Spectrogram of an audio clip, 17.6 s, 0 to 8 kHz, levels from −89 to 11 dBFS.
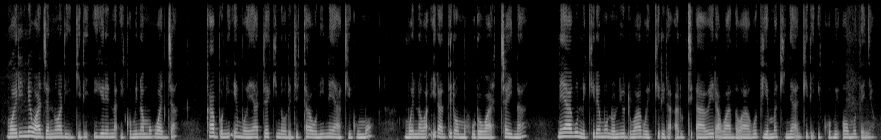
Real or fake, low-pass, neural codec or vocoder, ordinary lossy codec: real; none; none; none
